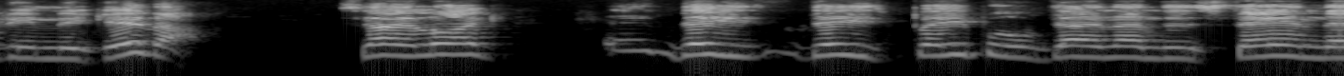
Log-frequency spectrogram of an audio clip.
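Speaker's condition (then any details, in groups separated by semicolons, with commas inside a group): Cerebral palsy; uses wheelchair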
